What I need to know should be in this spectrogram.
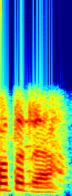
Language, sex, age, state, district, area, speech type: Bengali, female, 30-45, West Bengal, Malda, urban, conversation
